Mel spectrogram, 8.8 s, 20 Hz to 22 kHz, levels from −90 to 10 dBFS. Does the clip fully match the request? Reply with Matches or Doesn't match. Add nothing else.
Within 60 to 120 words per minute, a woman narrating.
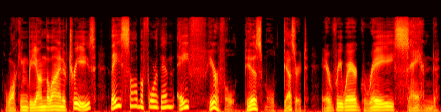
Doesn't match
